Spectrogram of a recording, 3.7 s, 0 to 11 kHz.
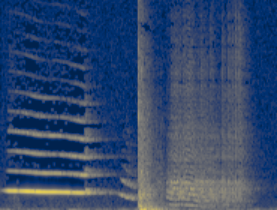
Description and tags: Door creaking 04
close, closing, clunk, creak, creaking, creaky, door, handle, hinge, hinges, lock, open, opening, rusty, shut, slam, slamming, squeak, squeaking, squeaky, wood, wooden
